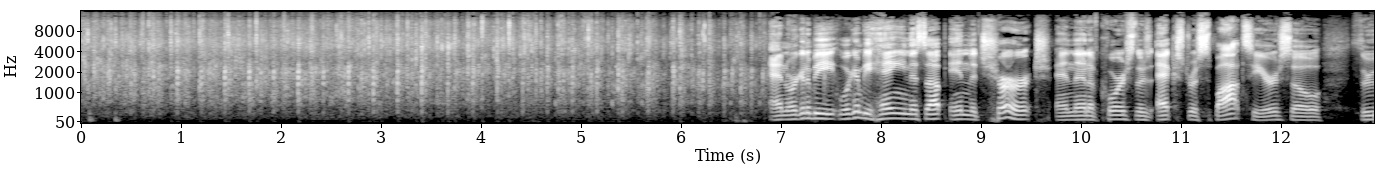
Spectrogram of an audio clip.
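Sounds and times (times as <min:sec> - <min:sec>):
audience applause: 0:00.0 - 0:07.4
speech: 0:06.9 - 0:12.9.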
